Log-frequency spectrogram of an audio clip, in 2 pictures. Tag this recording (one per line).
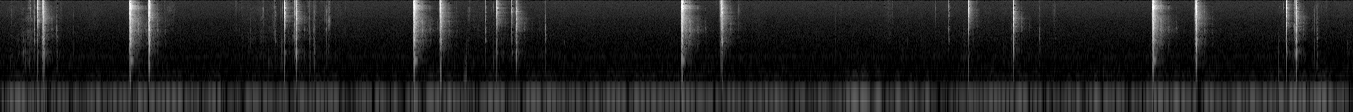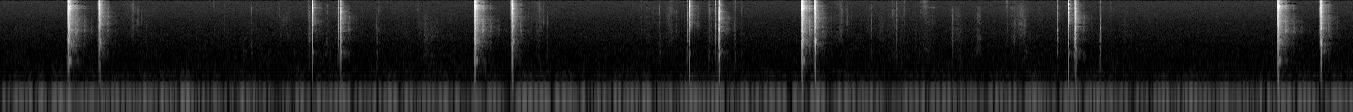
pistol
reaload
gun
